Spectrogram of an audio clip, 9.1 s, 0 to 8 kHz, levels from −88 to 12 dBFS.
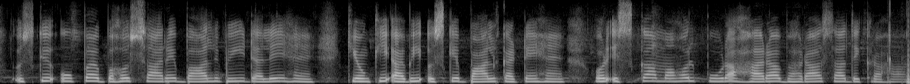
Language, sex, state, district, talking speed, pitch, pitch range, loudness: Hindi, female, Bihar, Purnia, 150 wpm, 275 Hz, 260-290 Hz, -21 LUFS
